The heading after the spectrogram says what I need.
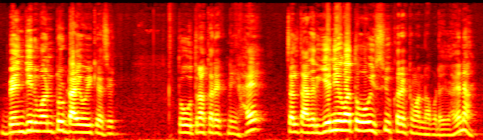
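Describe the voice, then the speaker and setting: A man's voice: sits high, expressive, dark tone. Chemistry teacher, man. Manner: repeats key terms slowly, asks students "clear?". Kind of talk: casual classroom lecture.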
